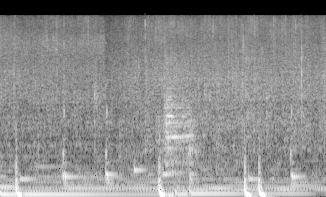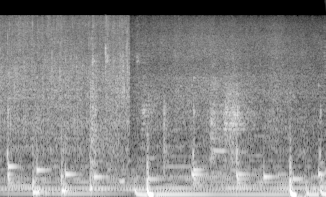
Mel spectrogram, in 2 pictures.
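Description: Rice and fried vegetables sizzling in a steel wok, with a metal spatula scraping and clicking against the pan as the rice is stirred in.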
